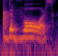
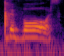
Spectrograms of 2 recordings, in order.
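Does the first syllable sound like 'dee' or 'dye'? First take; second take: dee; dee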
